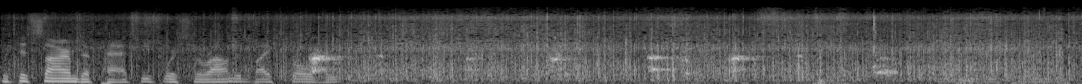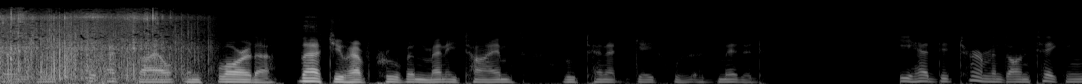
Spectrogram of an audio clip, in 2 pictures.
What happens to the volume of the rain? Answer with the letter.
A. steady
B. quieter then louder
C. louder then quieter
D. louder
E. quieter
D.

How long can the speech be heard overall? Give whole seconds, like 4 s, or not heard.
14 s.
